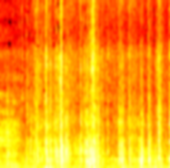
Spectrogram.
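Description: Cardboard box and clear plastic packaging crinkling and rustling as hands open a Funko Pop box, with scattered small clicks.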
